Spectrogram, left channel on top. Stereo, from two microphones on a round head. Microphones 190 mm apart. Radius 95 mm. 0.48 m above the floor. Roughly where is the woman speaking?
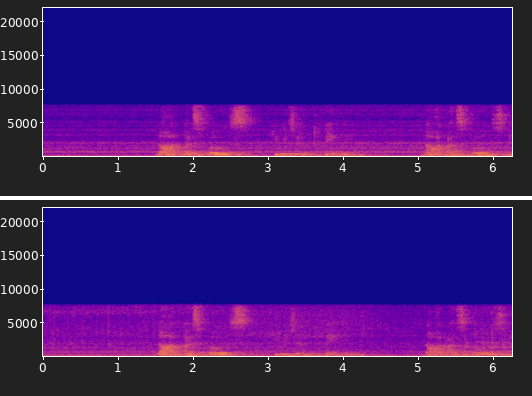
Right.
